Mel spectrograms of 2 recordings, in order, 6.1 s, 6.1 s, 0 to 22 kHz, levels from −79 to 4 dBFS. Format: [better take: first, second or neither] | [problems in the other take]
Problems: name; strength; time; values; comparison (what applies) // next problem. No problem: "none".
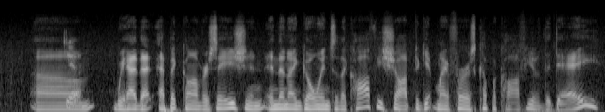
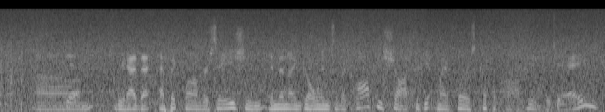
first | hiss; loud; throughout; 1 dB below the speech; faint in the first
